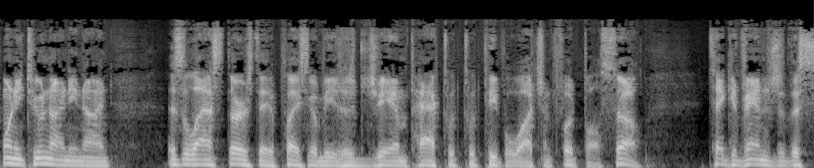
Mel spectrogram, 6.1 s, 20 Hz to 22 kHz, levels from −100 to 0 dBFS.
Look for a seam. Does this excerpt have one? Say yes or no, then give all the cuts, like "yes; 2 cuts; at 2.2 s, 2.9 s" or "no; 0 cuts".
yes; 2 cuts; at 2.3 s, 3.5 s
